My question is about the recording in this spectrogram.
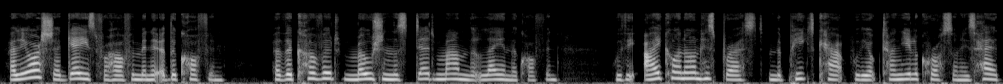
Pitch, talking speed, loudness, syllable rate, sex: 230 Hz, 220 wpm, -18 LUFS, 6.0 syllables/s, female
